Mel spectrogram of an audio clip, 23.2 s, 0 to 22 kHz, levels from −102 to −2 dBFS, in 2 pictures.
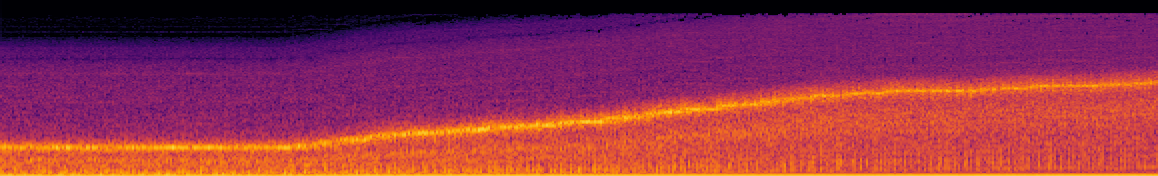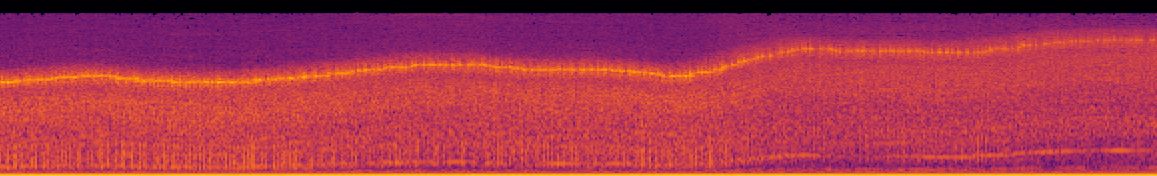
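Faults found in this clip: Nothing to flag on this one: the sound comes through steady and intact, with no problems heard anywhere along the way.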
